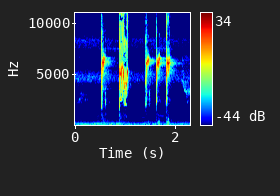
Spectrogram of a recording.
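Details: Lovebird parrot uttering five piercing, high chirps, one of them a longer buzzy note, in a brief, quick sequence.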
